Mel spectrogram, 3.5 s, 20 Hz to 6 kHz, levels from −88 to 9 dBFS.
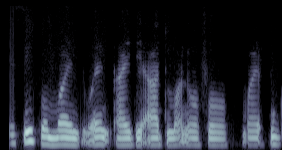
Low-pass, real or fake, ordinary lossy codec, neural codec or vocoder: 5.4 kHz; real; none; none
